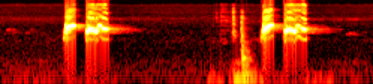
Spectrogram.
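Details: Two brisk warbling phrases from a red-whiskered bulbul, each of two or three sharp chirpy notes, split by a brief low thump just before the second phrase.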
